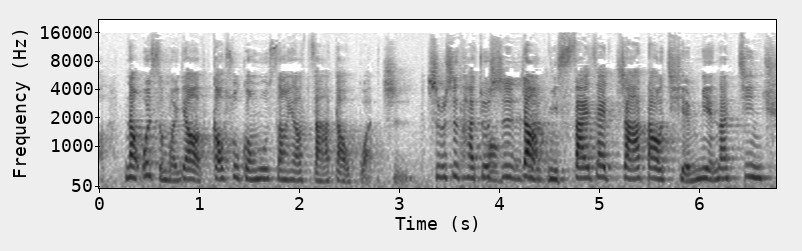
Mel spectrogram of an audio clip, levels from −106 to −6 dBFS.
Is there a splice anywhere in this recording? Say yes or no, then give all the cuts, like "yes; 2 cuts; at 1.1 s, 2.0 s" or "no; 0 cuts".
yes; 1 cut; at 3.2 s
